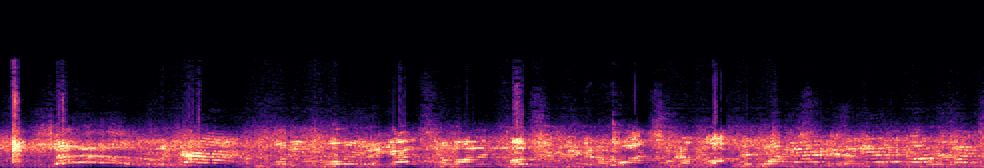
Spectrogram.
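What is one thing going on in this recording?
Many people chatter in a lively, echoing hall.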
